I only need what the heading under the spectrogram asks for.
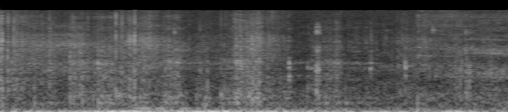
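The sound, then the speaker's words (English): Crunching as someone bites into a crisp, crustless, salty mushroom-flavoured snack, a steady run of dry crackly bites and chewing lasting a couple of seconds with no talking. “And they've had the crusts cut off. So methinks they're going to be extra crunchy.”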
